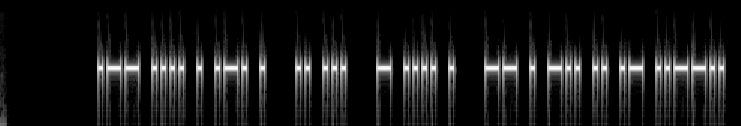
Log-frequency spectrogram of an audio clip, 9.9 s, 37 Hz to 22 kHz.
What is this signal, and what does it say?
Morse code, heard as a keyed tone, about 20 wpm, 700 Hz. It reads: WHERE IS THE MEDIA?
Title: Sentences from Top 1000 Words - Review Part 4 - 20wpm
